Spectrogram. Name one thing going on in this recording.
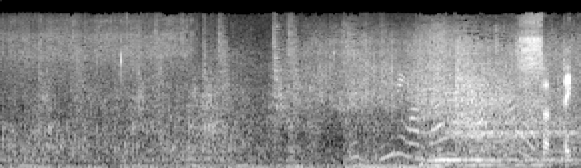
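Magic spells crackle and whoosh during a fantasy battle.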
